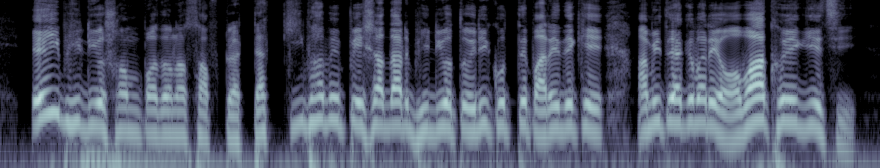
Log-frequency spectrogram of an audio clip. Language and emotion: Bengali, surprised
